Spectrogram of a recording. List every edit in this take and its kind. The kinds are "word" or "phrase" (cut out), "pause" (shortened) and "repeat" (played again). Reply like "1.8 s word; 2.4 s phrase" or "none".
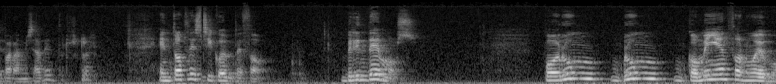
2.0 s word; 6.2 s repeat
